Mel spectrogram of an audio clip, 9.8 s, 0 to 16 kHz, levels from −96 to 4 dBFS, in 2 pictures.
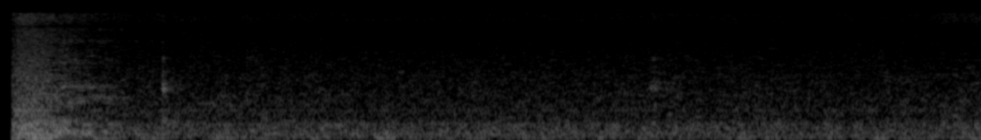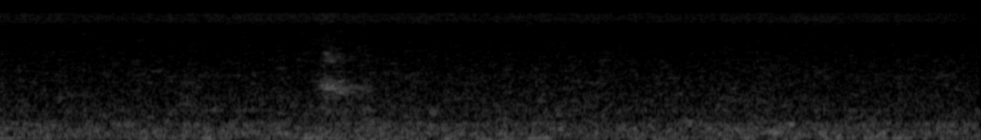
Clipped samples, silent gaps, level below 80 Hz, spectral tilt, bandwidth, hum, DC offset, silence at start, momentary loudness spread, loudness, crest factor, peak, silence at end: under 0.1%; none; -72 dBFS; -5 dB/octave; 11.5 kHz; none; under 0.1%; 0.05 s; 6 LU; -66 LUFS; 24 dB; -40 dBFS; 0 s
